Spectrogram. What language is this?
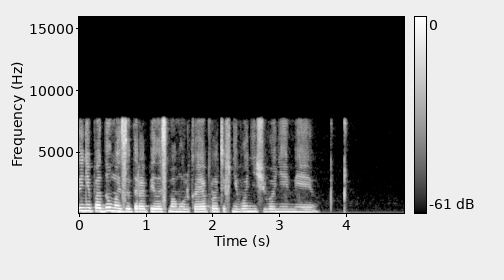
Russian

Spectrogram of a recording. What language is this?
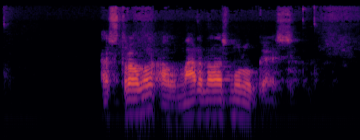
Catalan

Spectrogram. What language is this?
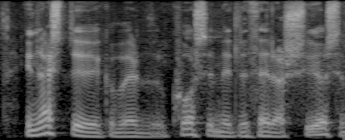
Icelandic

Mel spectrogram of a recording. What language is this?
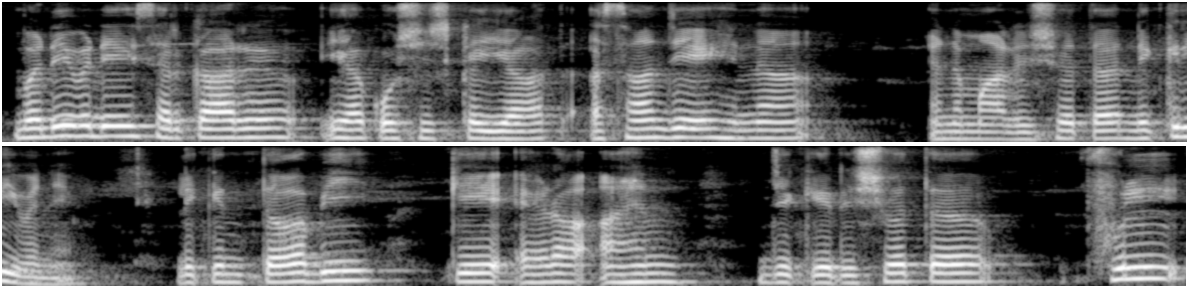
Sindhi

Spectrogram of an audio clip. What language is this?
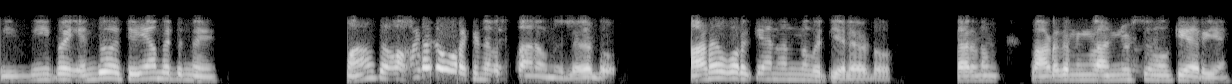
Malayalam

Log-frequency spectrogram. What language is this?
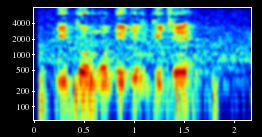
Goaria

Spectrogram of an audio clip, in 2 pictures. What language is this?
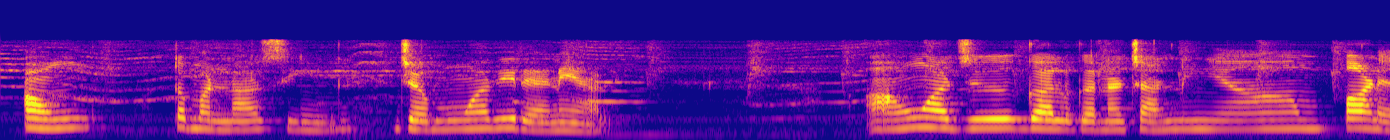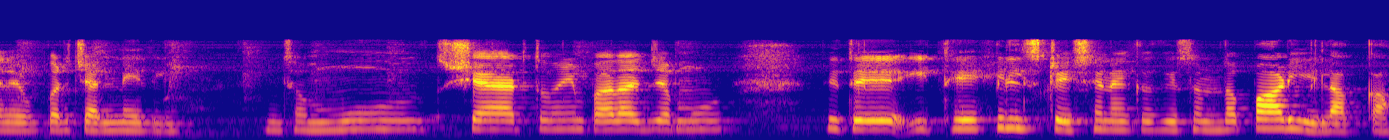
Dogri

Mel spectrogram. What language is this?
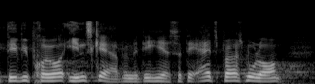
Danish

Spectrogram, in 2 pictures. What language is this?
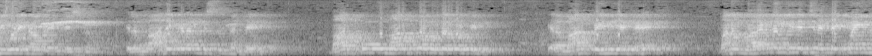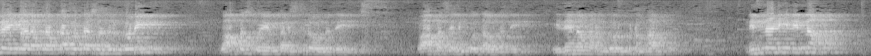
Telugu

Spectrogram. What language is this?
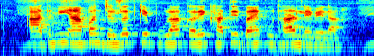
Bhojpuri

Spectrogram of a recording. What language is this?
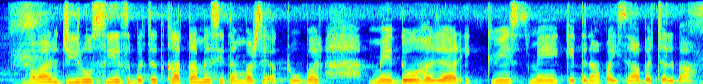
Bhojpuri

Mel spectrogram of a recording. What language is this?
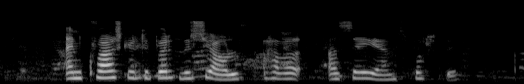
Icelandic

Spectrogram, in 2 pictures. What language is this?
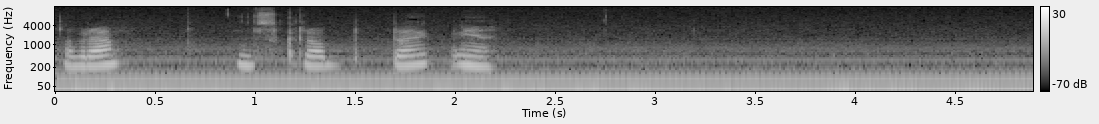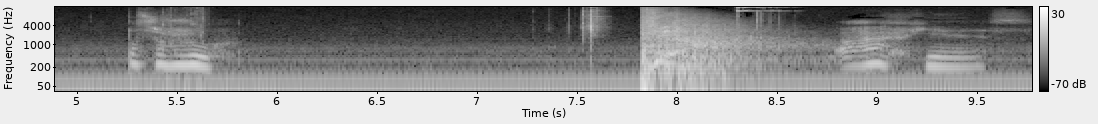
Polish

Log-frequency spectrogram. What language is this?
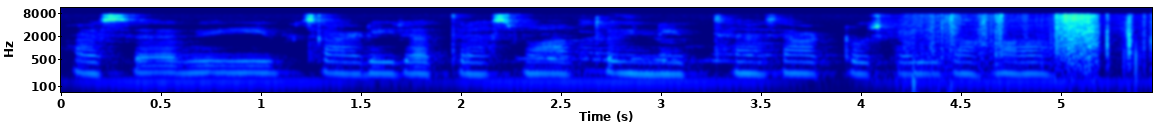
Dogri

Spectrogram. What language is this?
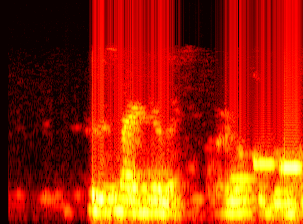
Swahili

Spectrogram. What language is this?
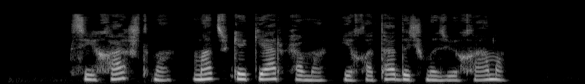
Abkhazian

